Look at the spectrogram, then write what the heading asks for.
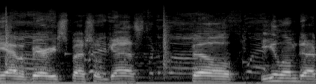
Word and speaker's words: Phil Elam: with me i have a very special guest phil elam did i pronounce that correctly that's absolutely correct awesome awesome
